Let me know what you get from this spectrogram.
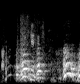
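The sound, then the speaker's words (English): Loud dog barking in short bursts, a couple of quick yips followed by longer, whining barks with a brief pause between them. “It happens to the dogs. They have to keep warming up the barking.”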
